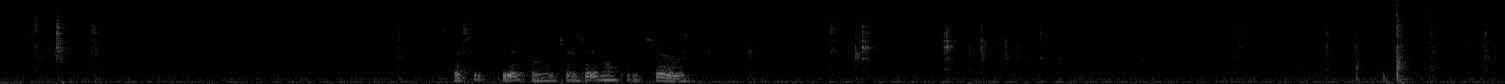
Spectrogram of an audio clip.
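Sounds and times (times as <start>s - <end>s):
plastic toy bricks clicking: 0.1s - 3.2s.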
